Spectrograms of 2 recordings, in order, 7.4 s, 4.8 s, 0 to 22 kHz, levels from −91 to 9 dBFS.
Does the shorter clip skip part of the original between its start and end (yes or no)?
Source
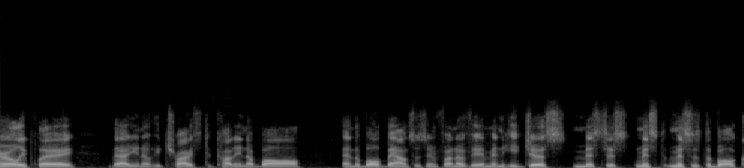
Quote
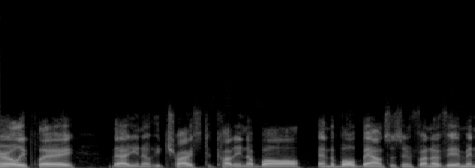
yes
